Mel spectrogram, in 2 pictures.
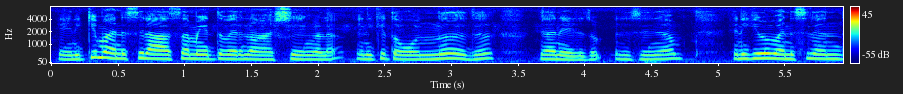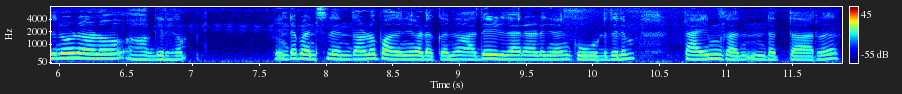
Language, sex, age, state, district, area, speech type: Malayalam, female, 18-30, Kerala, Alappuzha, rural, spontaneous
